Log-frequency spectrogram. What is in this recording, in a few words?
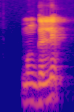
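"mengerlip", Malay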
